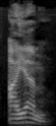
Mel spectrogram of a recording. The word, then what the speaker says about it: H2YAM: raison pour laquelle la société IAM mais ça s'écrit H2Y am c'est attaqué à ce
